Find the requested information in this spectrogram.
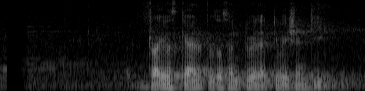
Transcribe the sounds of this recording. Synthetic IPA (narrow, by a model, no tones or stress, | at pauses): ɖɾaɪʋəɾskæ̃nʈuːt̪ʰaʊsə̃ɳɖʈwelæk̚ʈiʋeːʃə̃nkiː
